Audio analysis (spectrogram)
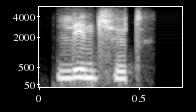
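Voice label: "lynchet", Indian English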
